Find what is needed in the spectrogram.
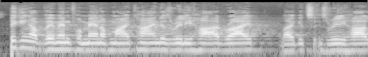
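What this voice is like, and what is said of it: Indian English accent. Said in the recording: “this accent ... we don't have the coolest accent, Indian men ... make fun of our accent”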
